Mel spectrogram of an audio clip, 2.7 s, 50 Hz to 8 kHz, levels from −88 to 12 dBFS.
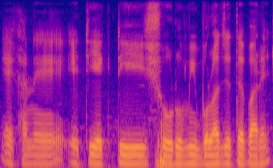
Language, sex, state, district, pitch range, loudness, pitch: Bengali, male, Tripura, West Tripura, 105-110 Hz, -18 LUFS, 105 Hz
